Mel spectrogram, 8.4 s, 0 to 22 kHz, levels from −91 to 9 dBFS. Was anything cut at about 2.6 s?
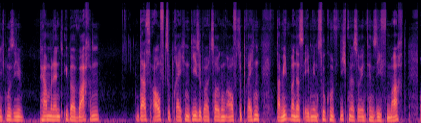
no; 0 cuts

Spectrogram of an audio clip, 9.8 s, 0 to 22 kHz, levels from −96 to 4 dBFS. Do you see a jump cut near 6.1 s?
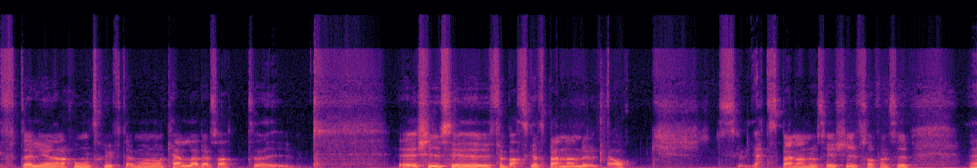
yes; 2 cuts; at 2.1 s, 6.1 s

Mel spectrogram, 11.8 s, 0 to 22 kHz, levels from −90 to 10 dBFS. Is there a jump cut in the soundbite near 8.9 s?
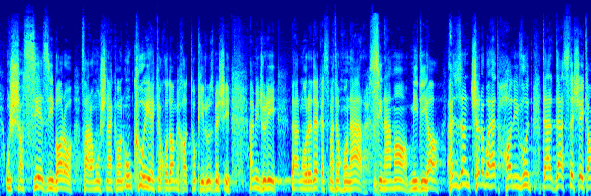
yes; 1 cut; at 8.9 s

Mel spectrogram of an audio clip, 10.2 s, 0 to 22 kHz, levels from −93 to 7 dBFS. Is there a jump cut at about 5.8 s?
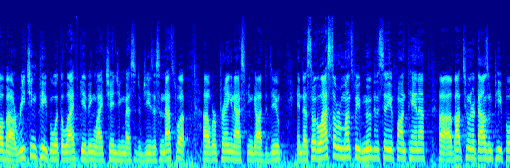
no; 0 cuts

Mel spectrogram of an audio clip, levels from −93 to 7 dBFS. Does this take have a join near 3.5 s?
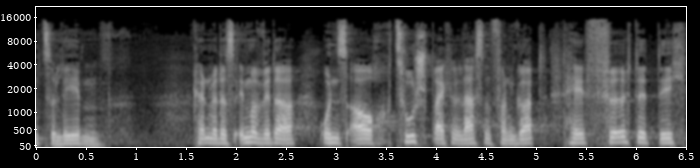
no; 2 cuts; at 1.6 s, 5.3 s

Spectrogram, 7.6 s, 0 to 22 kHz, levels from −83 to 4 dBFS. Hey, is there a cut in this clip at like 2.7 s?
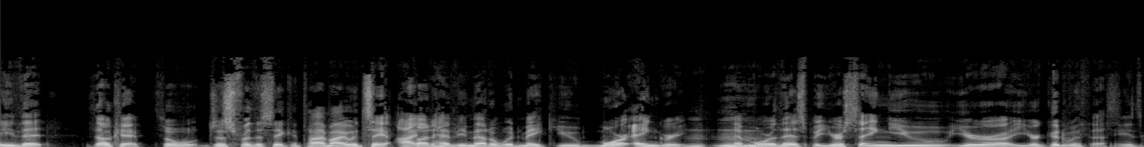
yes; 1 cut; at 2.7 s

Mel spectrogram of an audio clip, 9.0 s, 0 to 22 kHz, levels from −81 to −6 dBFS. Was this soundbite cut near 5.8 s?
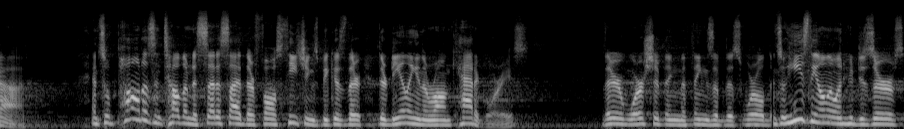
yes; 2 cuts; at 5.8 s, 7.7 s

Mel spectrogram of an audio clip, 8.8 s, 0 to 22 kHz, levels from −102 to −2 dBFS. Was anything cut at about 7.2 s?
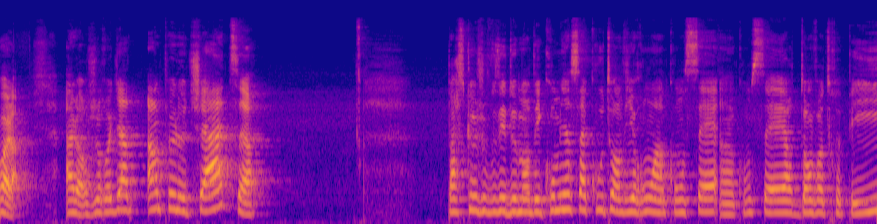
yes; 1 cut; at 7.2 s

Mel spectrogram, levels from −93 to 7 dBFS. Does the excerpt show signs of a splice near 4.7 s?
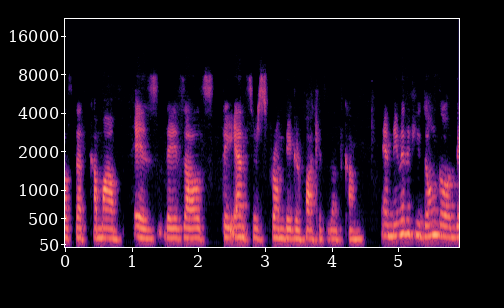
yes; 1 cut; at 4.7 s

